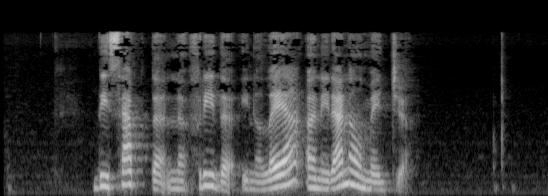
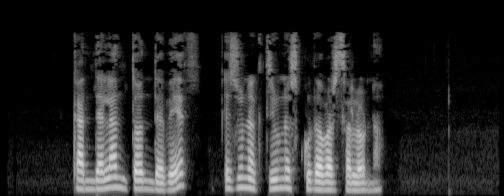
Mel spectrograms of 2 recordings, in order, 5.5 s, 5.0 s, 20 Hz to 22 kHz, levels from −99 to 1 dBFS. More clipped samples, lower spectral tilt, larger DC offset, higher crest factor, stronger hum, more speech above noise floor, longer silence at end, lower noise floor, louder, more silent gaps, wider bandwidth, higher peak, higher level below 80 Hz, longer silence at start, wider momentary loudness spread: neither; second, -2.5 dB/octave vs -5.5 dB/octave; neither; about the same, 22 dB vs 20 dB; neither; second, 48 dB vs 56 dB; first, 1.4 s vs 1.25 s; second, -73 dBFS vs -79 dBFS; about the same, -24 LUFS vs -24 LUFS; neither; about the same, 12 kHz vs 11.5 kHz; about the same, -4 dBFS vs -4 dBFS; first, -68 dBFS vs -74 dBFS; first, 0.95 s vs 0.75 s; first, 16 LU vs 10 LU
